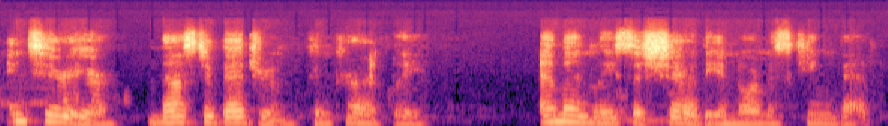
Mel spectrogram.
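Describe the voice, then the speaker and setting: A woman's voice: deep voice, animated, normal speed, a little mellow, slightly rough, rough recording. A woman reading stage directions as scripted narration for a drama table read.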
